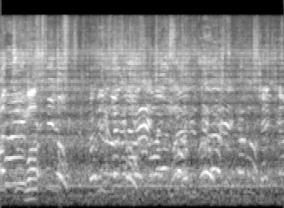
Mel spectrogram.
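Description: Overlapping voices of an arena crowd, people calling out and talking over one another.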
